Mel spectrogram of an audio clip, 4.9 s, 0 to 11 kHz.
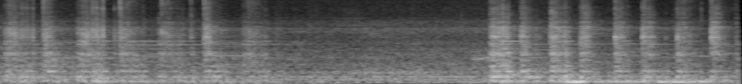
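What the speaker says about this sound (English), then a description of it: "Just listen to the noise when you're bending at the 12th fret." Gritty scraping bursts come from strings being bent on rough stainless steel frets of a Harley Benton Fusion EMG HT roasted guitar, heard as repeated short rasping strokes, a quieter stretch, then a louder cluster of scrapes close up.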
